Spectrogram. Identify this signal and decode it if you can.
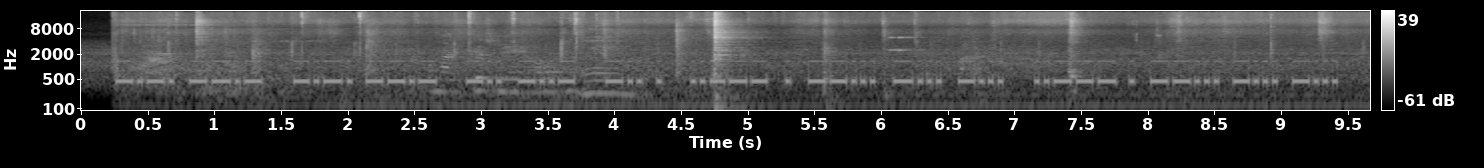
Morse code, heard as a keyed tone, hand-sent with a bug key, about 34 wpm, 450 Hz, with radio static and the noise inside a lift. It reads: CQ CQ DX DE 2E7BB 2E7BB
